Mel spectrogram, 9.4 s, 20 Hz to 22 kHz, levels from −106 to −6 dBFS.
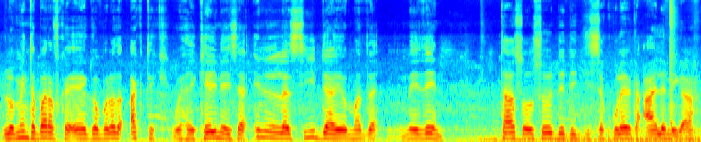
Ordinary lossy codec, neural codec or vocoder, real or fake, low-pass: none; none; real; none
